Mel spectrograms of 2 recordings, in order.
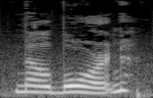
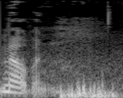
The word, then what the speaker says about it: Melbourne: here in Melbourne Australia not Mel borne as we have constantly been hearing to I shut it down my spine but Melvin alright it's Melvin guys you just you can't you can't pronounce it okay you just you gotta pronounce it as if there are no vowels in this word whatsoever and you're just trying to smush the whole thing into one syllable okay Mel that's it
